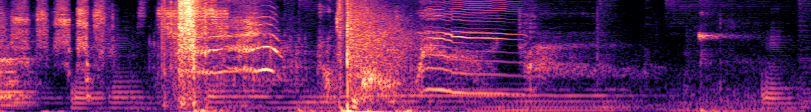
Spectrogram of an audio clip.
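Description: Short animated-logo intro sting made of sound effects. It opens with a quick run of clicks and a sharp whoosh-hit about a second in. Short wavering cartoon-like calls follow, then a held note that fades away.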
